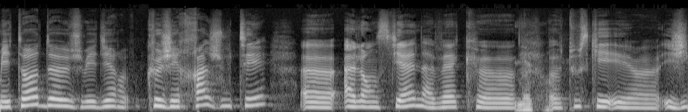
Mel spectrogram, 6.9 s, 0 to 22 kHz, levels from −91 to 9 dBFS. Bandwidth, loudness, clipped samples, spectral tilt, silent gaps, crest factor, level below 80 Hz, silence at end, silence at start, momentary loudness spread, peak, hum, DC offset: 15.5 kHz; -15 LUFS; under 0.1%; -5 dB/octave; none; 14 dB; -50 dBFS; 0 s; 0 s; 6 LU; 0 dBFS; none; under 0.1%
